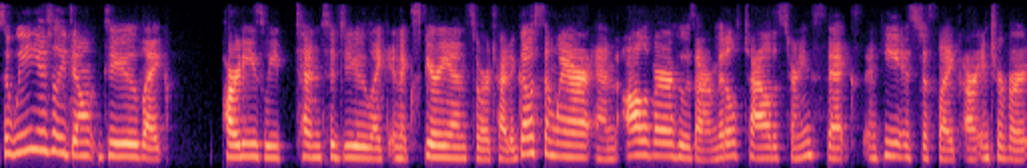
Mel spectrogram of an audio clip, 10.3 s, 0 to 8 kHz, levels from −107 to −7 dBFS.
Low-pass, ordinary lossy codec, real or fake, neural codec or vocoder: 7.2 kHz; AAC, 48 kbps; real; none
